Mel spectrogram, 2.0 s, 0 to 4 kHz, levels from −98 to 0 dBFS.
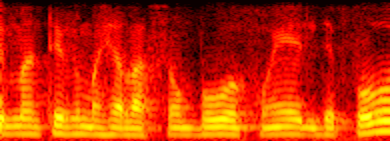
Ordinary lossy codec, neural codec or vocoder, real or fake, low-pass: Opus, 32 kbps; codec, 16 kHz, 2 kbps, X-Codec, WavLM features, trained on Multilingual LibriSpeech; fake; 3.6 kHz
